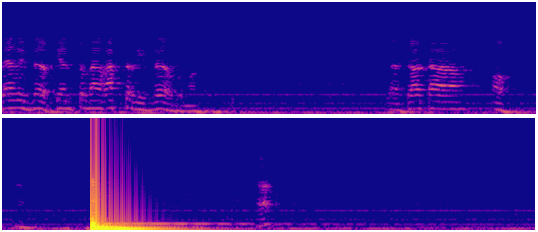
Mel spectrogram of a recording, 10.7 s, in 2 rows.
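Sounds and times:
sub bass: 0:06.2 - 0:07.0.

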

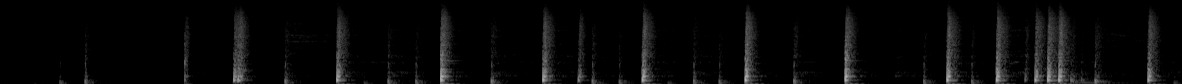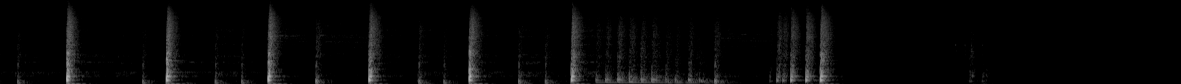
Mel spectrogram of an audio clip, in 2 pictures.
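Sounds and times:
snare drum: 0:01.9 - 0:02.6, 0:03.4 - 0:20.2.

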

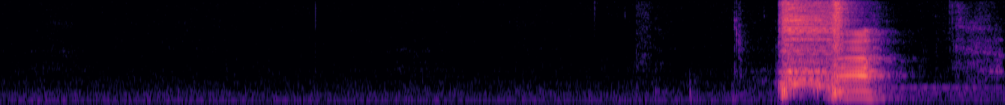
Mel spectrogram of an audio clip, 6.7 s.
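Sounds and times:
ride cymbal: 0:05.2 - 0:05.8.

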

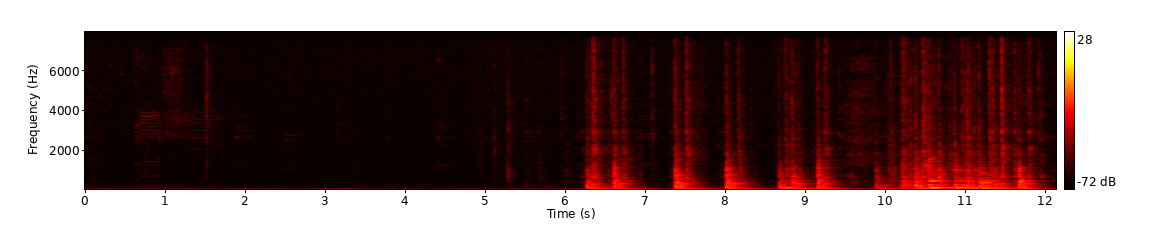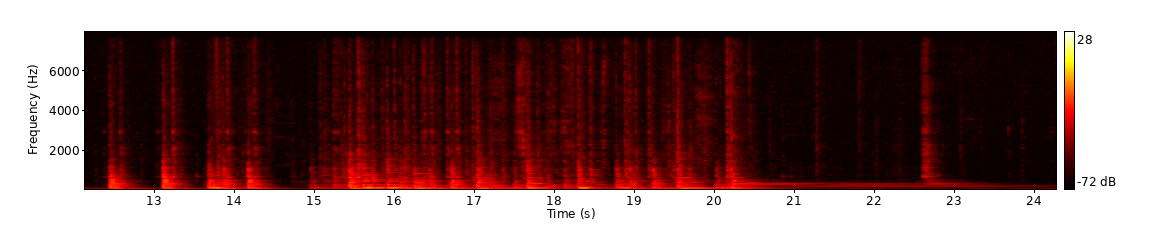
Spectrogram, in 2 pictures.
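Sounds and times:
bass sound: 0:08.7 - 0:21.0.

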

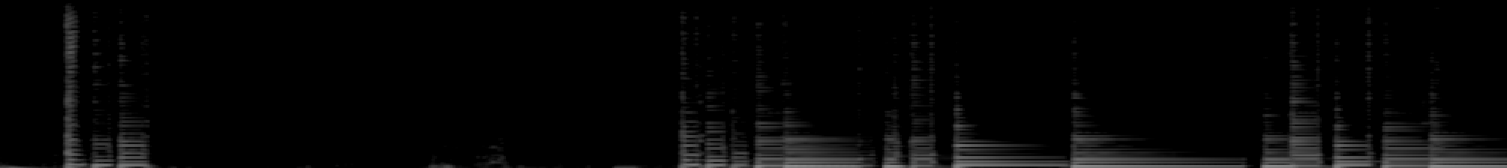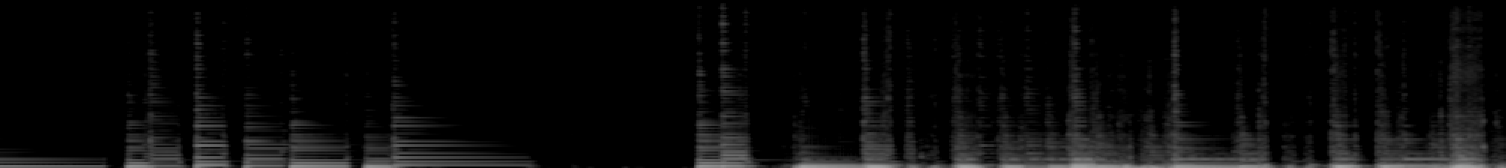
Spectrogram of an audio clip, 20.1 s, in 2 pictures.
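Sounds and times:
classical guitar: 0:04.6 - 0:13.6, 0:14.7 - 0:20.0.

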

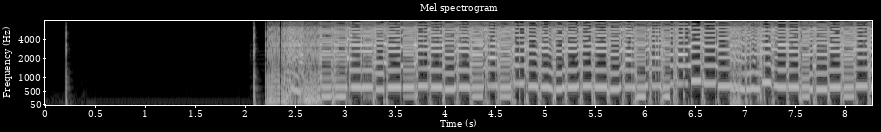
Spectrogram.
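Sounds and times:
fuzz guitar ending: 0:02.2 - 0:08.2.

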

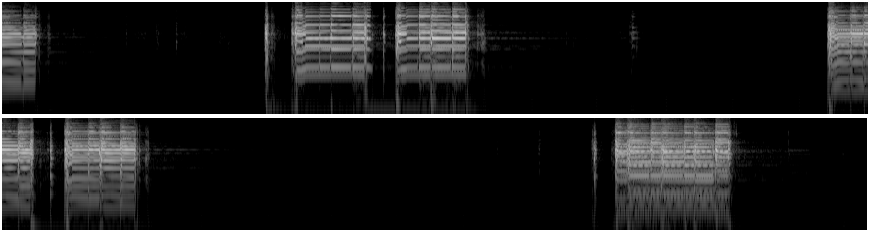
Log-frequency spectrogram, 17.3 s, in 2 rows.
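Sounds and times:
guitar solo: 0:00.0 - 0:00.5, 0:02.7 - 0:04.9, 0:08.2 - 0:10.2, 0:14.6 - 0:16.7.

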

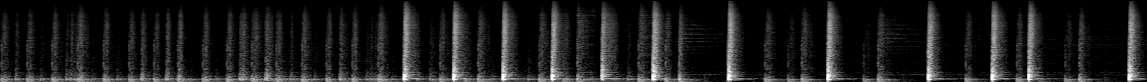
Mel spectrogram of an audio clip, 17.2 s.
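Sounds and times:
snare drum bottom at 160 BPM: 0:06.1 - 0:14.2, 0:14.8 - 0:16.3, 0:17.0 - 0:17.1.

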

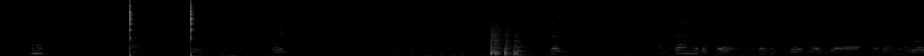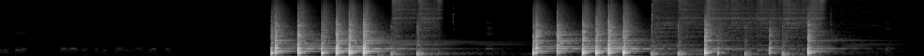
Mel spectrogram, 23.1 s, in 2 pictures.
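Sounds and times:
snare drum: 0:15.0 - 0:17.1, 0:18.2 - 0:22.0.

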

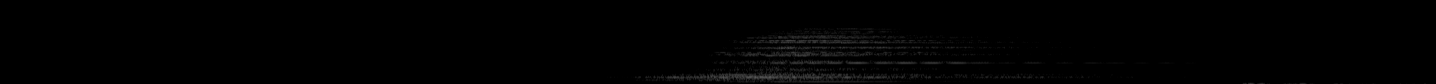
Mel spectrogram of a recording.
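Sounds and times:
percussion: 0:06.0 - 0:12.1.

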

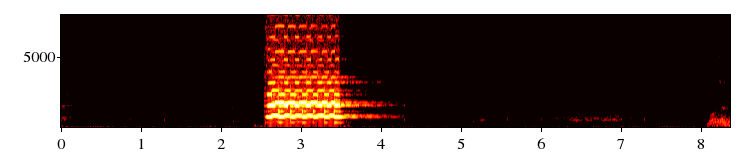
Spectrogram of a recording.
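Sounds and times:
flute: 0:02.6 - 0:04.0.

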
